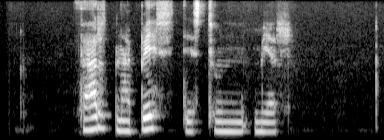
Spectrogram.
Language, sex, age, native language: Icelandic, female, 9, Icelandic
